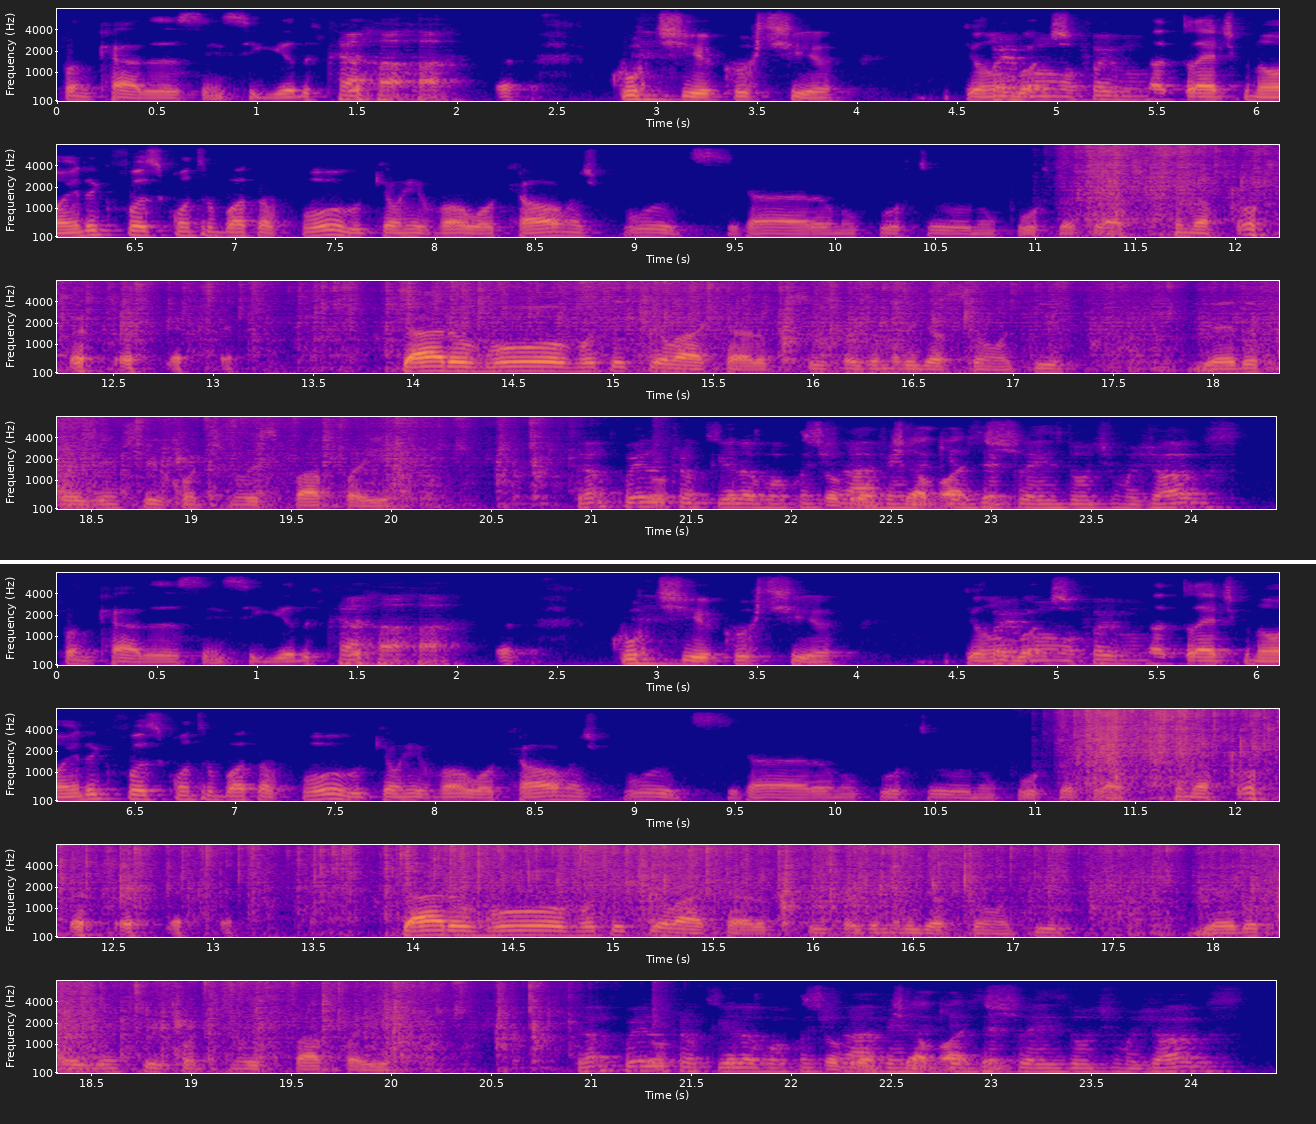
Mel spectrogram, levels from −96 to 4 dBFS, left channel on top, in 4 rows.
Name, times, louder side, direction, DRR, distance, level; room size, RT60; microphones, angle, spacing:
voice 1, 0.0-1.3 2.8-3.9 4.5-5.0 5.5-13.1 13.9-17.3 17.9-20.0 21.3-21.4 22.2-23.1, left 2 dB, 15° left, 0.4 m, -37 dB
voice 2, 1.4-2.0 2.9-3.1 4.7-5.5 20.9-24.2, left 2 dB, 35° left, 0.8 m, -41 dB
sound 1, 11.0-21.0 21.3-21.4, right 5 dB, 80° right, 1.9 m, -38 dB
6.0 x 5.1 x 5.5 m
head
